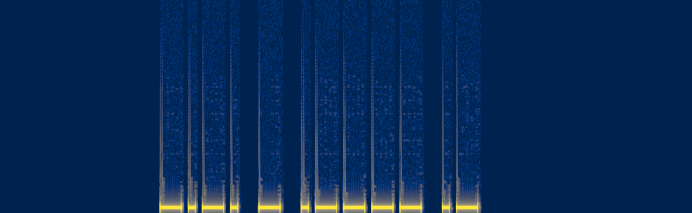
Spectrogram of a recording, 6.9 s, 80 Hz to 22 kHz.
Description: Morse code, heard as a keyed tone, about 17 wpm, 700 Hz. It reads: CT1A
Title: DXCC-100 Call Signs - 4 Characters - Repeated 3x - 17wpm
